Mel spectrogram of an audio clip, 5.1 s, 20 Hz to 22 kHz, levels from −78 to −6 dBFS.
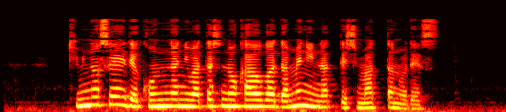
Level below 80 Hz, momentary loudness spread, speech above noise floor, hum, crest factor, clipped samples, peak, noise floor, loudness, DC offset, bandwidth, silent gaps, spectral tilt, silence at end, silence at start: -48 dBFS; 11 LU; 36 dB; none; 14 dB; under 0.1%; -4 dBFS; -52 dBFS; -17 LUFS; under 0.1%; 11.5 kHz; none; -5 dB/octave; 0.7 s; 0.7 s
